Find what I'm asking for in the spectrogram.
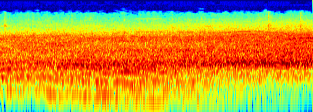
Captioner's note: pa announcement; cheering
